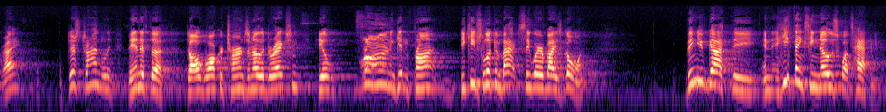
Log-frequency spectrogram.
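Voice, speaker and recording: A man preaching in a church, his voice set high for his sex and ringing with a long hall reverb. He delivers a folksy, animated sermon, putting on small voices to act out his examples. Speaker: pastor.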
